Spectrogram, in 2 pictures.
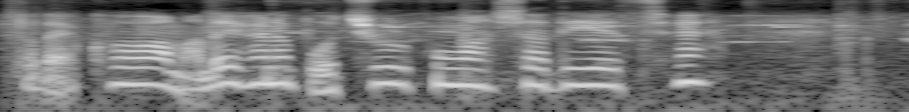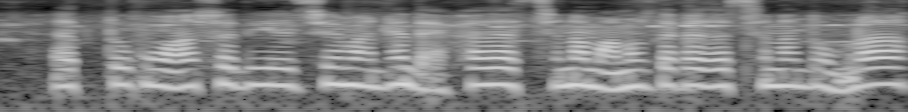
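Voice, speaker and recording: A woman talking softly and chattily into her phone outdoors in the cold early morning, sounding chilled. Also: on the high side, fairly even intonation, quick pace. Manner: soft, hushed, chatty. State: cold and shivering. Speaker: village vlogger. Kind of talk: casual vlog walkthrough. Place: outdoors in foggy fields at dawn. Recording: faint outdoor noise.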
